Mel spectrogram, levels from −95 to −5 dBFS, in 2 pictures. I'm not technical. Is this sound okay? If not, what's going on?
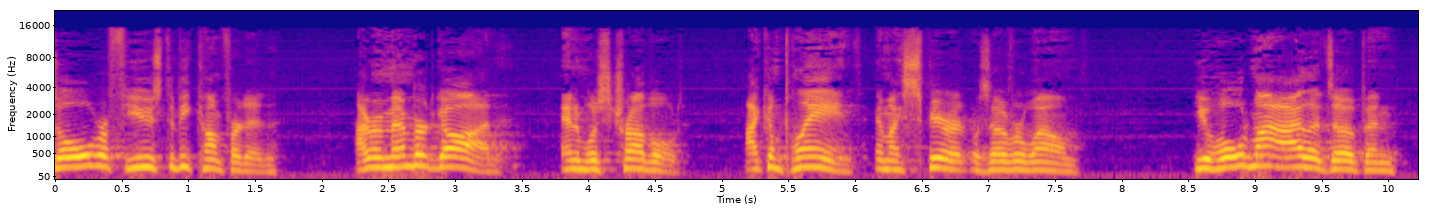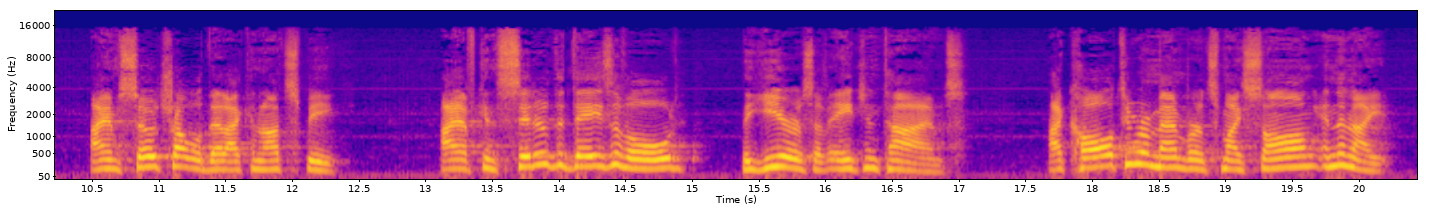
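Yes, nothing in this recording points to a technical problem with the audio signal itself.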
